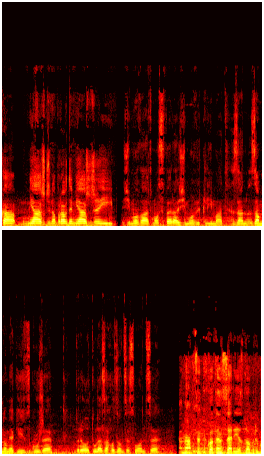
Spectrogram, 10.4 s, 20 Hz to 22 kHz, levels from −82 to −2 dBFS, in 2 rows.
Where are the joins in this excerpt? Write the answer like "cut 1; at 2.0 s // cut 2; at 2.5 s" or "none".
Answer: cut 1; at 2.2 s // cut 2; at 8.8 s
